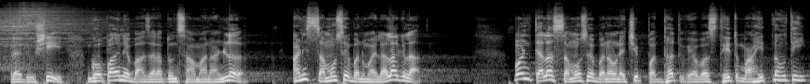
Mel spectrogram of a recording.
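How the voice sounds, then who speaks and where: A man's voice: mid-range voice, expressive, fairly quick. A man narrating a scripted moral story for children.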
